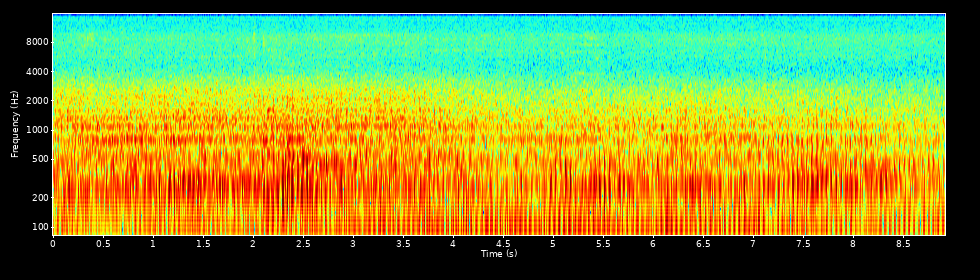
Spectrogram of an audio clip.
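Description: MV-22 Osprey tiltrotor hovering low in helicopter mode and setting down on the runway: a steady drone of its proprotors and engines.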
